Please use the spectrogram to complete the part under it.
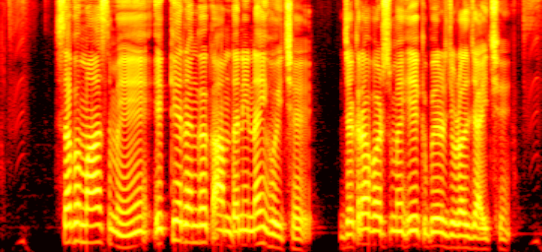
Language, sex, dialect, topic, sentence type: Maithili, male, Southern/Standard, banking, statement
